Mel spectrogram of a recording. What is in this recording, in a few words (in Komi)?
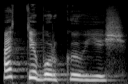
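аттьӧ бур кывйысь, Komi, female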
